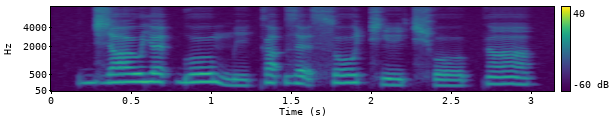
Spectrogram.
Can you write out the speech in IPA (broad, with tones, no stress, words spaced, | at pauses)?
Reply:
d͡ʑa˦ʊ̯jɛ˦ʔɡo˦ʊ̯ mi˨kä˦ʔzɛ̰˦˨sʰo˦ t͡ɕĩ˨t͡ɕʰo˨ʊ̯kã˦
